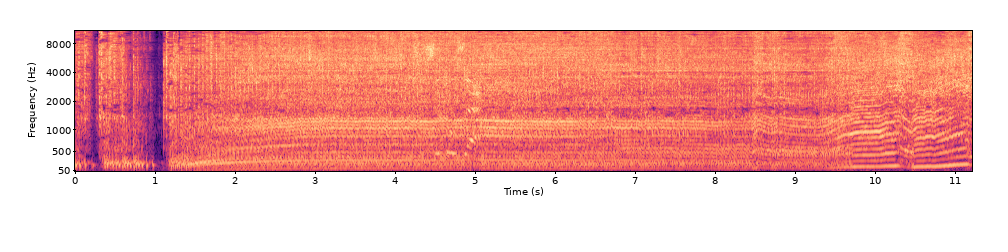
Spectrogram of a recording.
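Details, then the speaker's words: HPI Baja 5B two-stroke buggy on 87 octane premix, climbing a hill: high buzzing engine note that drops in pitch and wavers under load, struggling to pull cleanly. Bogging; needle valves said to be finicky and need tuning. "all right so you may have just heard as I was going up this hill over here that it was bogging a little bit unlike your Nitro friends these guys are really finicky with the needle valves very small"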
